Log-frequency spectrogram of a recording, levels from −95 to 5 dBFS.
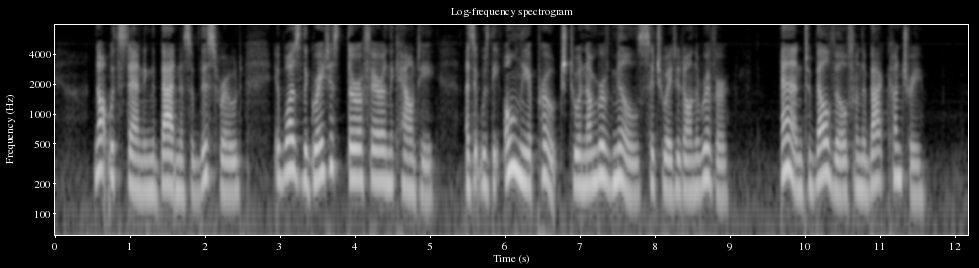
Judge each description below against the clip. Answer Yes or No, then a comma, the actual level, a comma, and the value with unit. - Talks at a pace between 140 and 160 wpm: No, average, 175 wpm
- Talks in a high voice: Yes, high, 200 Hz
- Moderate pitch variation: Yes, average, 4.8 semitones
